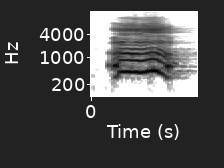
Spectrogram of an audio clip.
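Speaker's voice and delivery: loud, high heaving gasps; imitated hyperventilating. Son upset in back seat, imitated hyperventilation. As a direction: suck in air in big panicky mock gasps. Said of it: "He's hyperventilating".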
